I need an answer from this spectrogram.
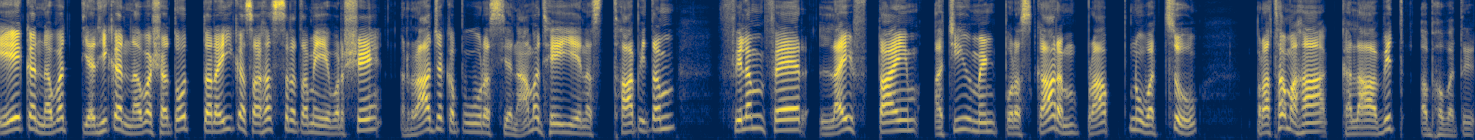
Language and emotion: Sanskrit, neutral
